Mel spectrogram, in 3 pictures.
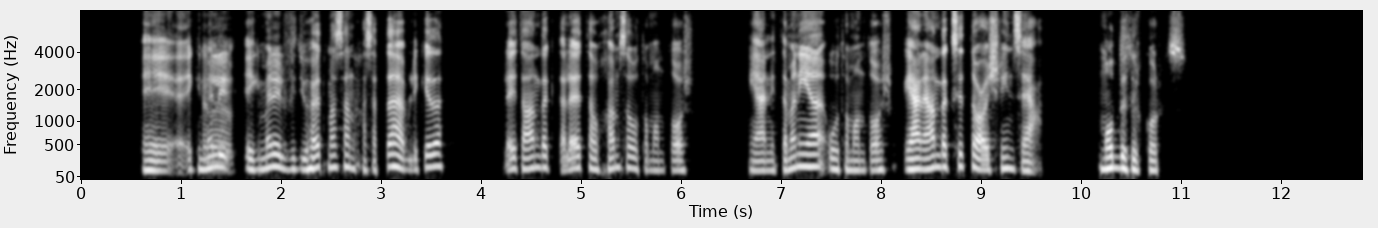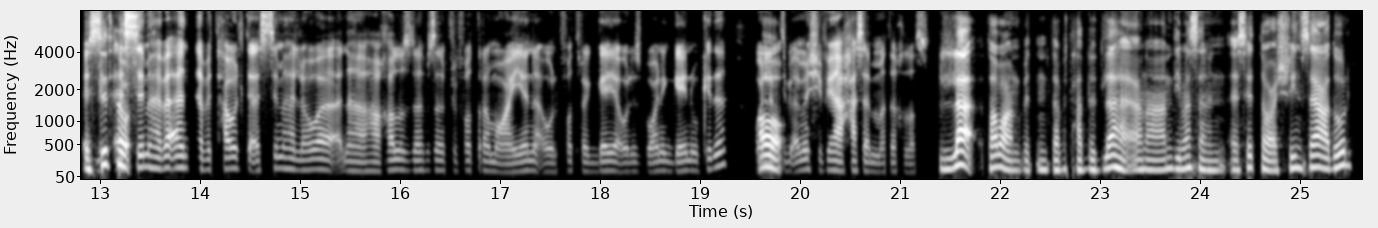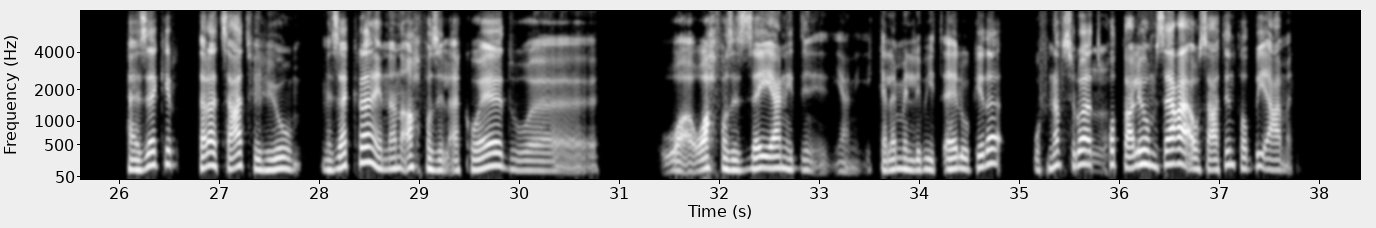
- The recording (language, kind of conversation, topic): Arabic, podcast, إزاي بتوازن بين استمتاعك اليومي وخططك للمستقبل؟
- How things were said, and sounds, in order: in English: "الكورس"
